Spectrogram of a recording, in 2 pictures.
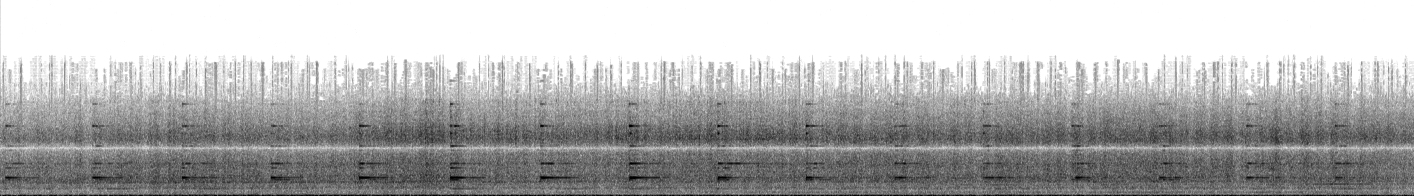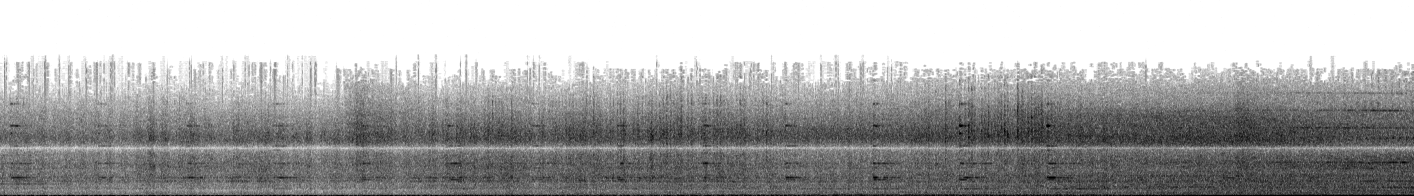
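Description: Diesel freight locomotives rumbling as they approach and pass through a railroad grade crossing, the engine drone swelling near the end as the lead units go by. The crossing warning bell rings about twice a second over the rumble and stops shortly before the end.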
